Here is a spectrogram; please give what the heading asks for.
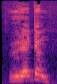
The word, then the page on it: yredəŋ: Xyzyl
